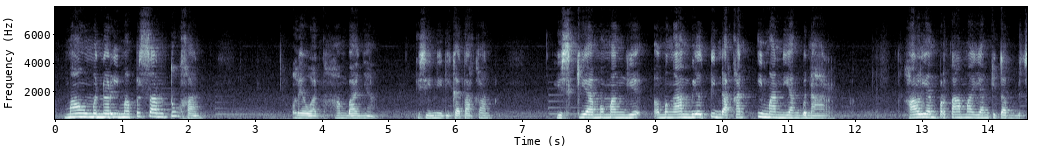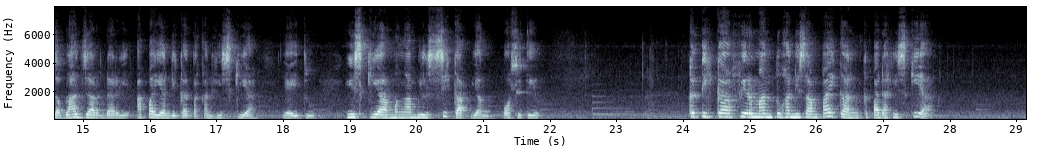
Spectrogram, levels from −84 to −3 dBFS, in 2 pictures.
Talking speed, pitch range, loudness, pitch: 80 wpm, 165-215 Hz, -16 LUFS, 190 Hz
